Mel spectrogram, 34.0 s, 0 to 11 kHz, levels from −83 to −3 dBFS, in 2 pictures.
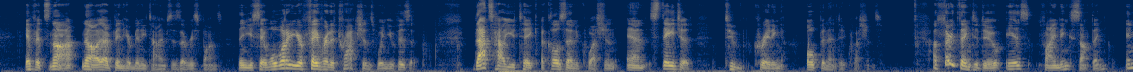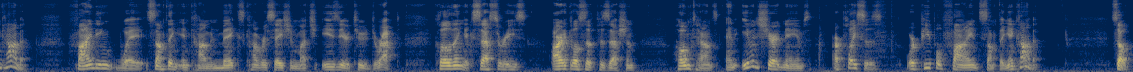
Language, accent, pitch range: English, American, 105-160 Hz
